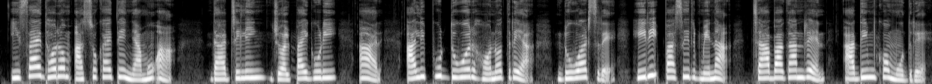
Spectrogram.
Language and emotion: Santali, neutral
